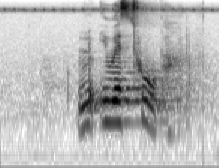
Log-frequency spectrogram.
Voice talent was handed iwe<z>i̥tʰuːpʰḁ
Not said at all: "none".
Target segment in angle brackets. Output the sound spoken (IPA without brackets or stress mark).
s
